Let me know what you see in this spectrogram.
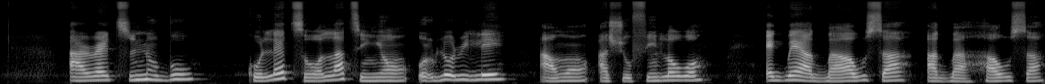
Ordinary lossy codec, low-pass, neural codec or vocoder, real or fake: none; none; autoencoder, 48 kHz, 32 numbers a frame, DAC-VAE, trained on Japanese speech; fake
